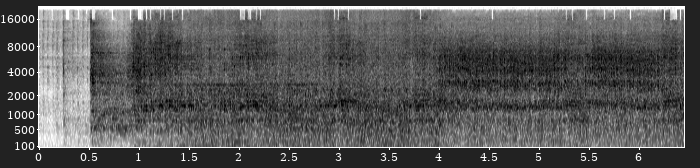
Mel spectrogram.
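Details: 1984 Chevrolet Monte Carlo SS revived after sitting 22 years: starter whirs briefly, then a fast, steady, busy idle with no dip; high idle, owner suspects something that popped off.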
